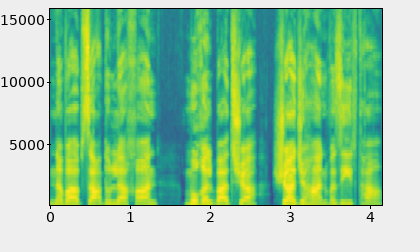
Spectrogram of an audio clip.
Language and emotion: Urdu, neutral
